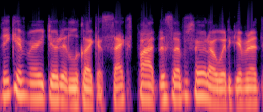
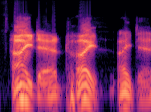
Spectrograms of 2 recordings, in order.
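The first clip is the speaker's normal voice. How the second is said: slow, deliberate, drawn-out voice; 6 semitones lower than usual.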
